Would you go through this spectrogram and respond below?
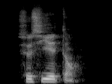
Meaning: that being so, that being said, then again, however
- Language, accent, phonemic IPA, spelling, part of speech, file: French, France, /sə.si e.tɑ̃/, ceci étant, adverb, LL-Q150 (fra)-ceci étant.wav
